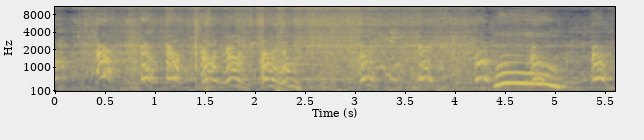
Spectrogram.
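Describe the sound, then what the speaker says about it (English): A small dog gives a run of yips and short barks mixed with whining, close and fairly loud, while a person exclaims and laughs over it. "I love when dogs do that."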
